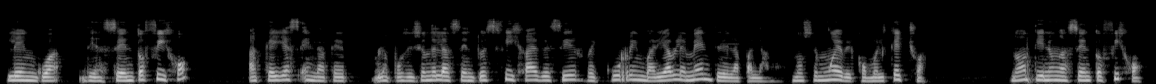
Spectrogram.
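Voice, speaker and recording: A woman teaches a phonetics lesson in a mellow, warm voice. She tags her points with quick checks to her listeners and sounds out examples slowly. The recording is dry and close, with no room sound. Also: medium pitch, fairly even intonation, no room sound, highs cut off. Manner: explains slides, checks in with "¿no?"; demonstrates sounds slowly and deliberately.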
